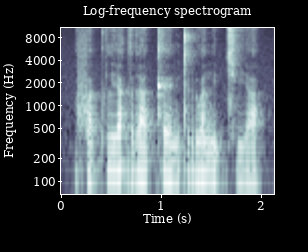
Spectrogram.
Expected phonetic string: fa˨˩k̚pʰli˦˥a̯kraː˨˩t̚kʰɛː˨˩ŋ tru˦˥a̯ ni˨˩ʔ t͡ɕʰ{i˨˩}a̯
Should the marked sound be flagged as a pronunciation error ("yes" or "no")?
no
